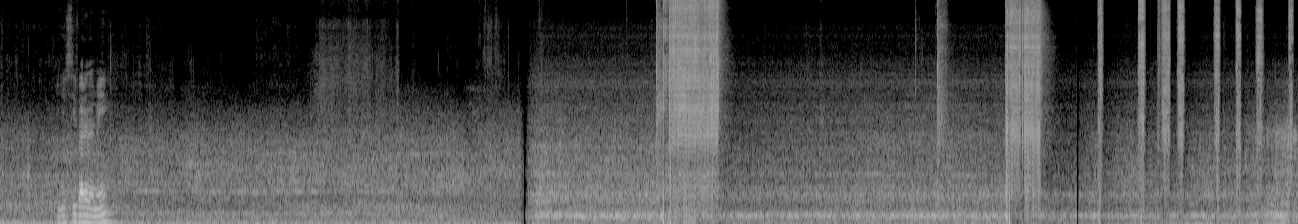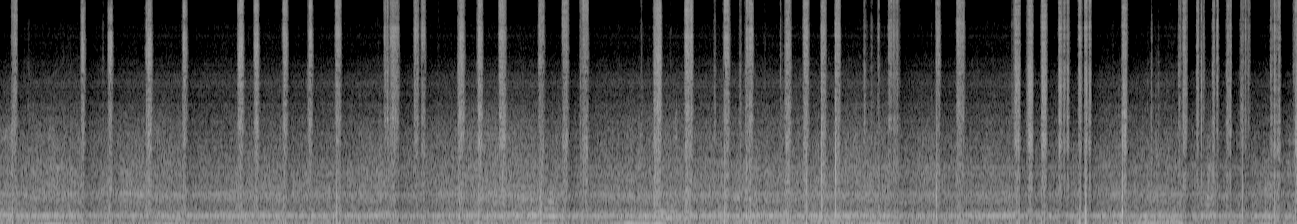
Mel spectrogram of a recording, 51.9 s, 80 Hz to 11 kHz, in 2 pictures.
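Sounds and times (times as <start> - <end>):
steady low hum: 0.0 - 51.9
welder crackling zaps: 13.1 - 14.7, 18.7 - 19.0, 20.1 - 21.2, 21.9 - 22.2, 22.8 - 26.4, 27.5 - 29.8, 30.7 - 32.9, 33.6 - 37.8, 38.8 - 44.0, 44.6 - 45.3, 46.2 - 47.8, 48.4 - 48.6, 49.5 - 51.9.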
